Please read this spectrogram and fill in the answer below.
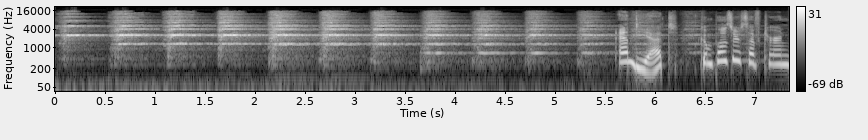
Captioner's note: shrieking, high, raspy sound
